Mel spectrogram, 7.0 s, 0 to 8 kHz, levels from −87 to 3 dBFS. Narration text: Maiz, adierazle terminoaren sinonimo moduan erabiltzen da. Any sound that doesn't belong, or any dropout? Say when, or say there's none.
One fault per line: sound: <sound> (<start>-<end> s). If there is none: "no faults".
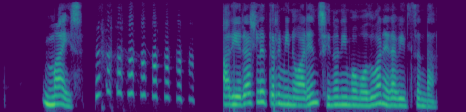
sound: laugh (1.4-3.0 s)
